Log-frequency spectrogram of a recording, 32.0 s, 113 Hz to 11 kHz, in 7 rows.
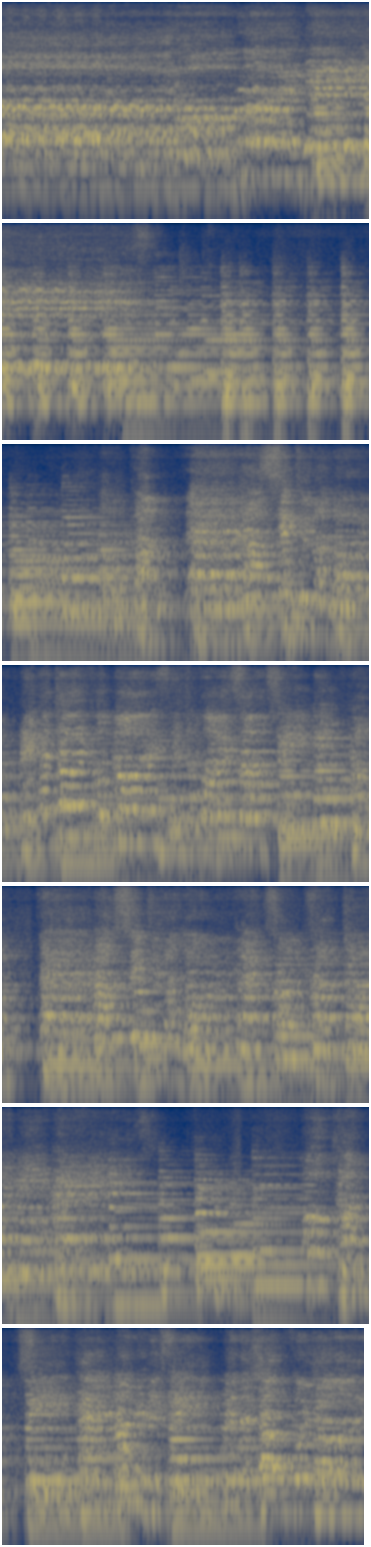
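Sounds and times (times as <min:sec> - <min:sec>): choir singing: 0:00.0 - 0:08.8, 0:09.8 - 0:32.0
piano accompaniment: 0:00.0 - 0:32.0.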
